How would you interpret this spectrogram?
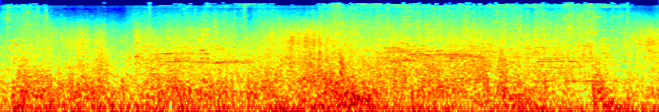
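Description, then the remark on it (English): Sustained, loud destruction sound effects from a film scene as Kal-El zooms away from his doomed home planet: a heavy roaring rumble with booming crashes and crystalline shattering, with screams woven through the din. No music, and nobody speaks. “More destruction as Kal-El zooms away. No music. Just screaming and crystals, screaming and crystals.”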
